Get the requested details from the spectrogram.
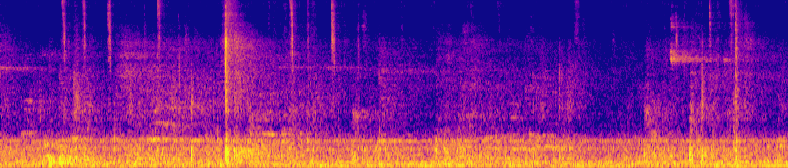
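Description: Tennis balls are struck with rackets, echoing in a large indoor hall.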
